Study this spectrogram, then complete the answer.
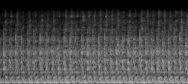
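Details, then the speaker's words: KSR Moto with AM6 50cc two-stroke, freshly rebuilt with new cylinder, rings, crank and bearings, just installed and seconds after first start, cold on choke: busy, even idle with no knocks or rattles; it runs cleanly. "A jak widać silnik wmontowany zaczyna chodzić jeszcze bo to dokładnie dosłownie parę sekund po odpaleniu nagrywam a zapalił bardzo ładnie naprawdę"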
